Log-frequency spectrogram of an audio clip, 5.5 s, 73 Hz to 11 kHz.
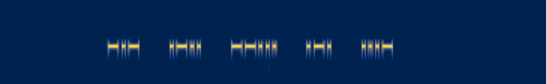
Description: Morse code, heard as a keyed tone, about 36 wpm, spaced as for 20 wpm, 690 Hz. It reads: KL7RV
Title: USA Call Signs - 5 Characters - 3x Character Spacing - 35wpm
